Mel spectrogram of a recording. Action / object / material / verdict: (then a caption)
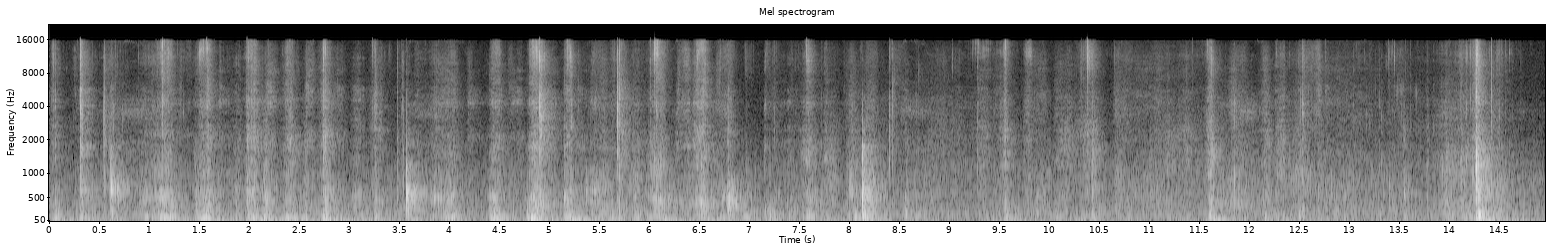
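scrape / wooden spoon blank / wood / none. The handle of a solid light-wood spoon blank is whittled with a straight steel carving knife in short cutting strokes. Each stroke gives a brief, dry scraping cut with a bright edge over a low woody body, repeating unevenly in a steady stream of quick shavings.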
